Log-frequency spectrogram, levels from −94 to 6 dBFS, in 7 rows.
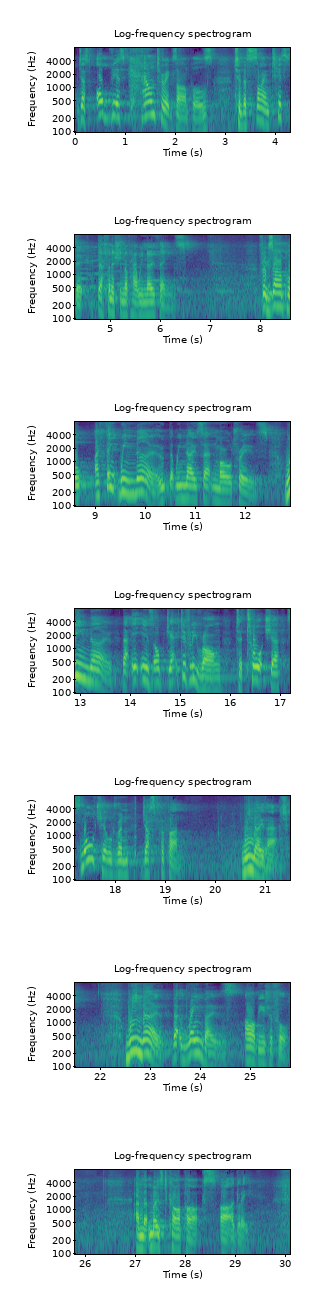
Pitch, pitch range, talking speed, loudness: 170 Hz, 135-210 Hz, 110 wpm, -21 LUFS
